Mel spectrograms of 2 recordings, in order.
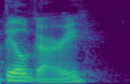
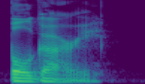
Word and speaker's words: Bulgari: I think it's Bulgari. – Okay. – Which is not, more or less how Bulgari. You said it. Bulgari. – Okay, Bulgari. Not Bilgari. Bulgari.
